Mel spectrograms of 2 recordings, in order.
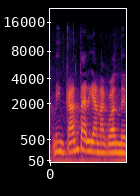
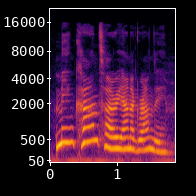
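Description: First: Said in the usual way. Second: Really mean it this time, punching "me"; excited repeat. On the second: Real, not acted. To her stream viewers, gushing over [name]: excited, higher and louder.

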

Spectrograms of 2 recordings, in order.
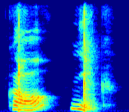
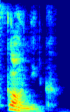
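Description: First: "konik" split as ko, nik with a pause; syllable by syllable. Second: Said in the usual way. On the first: Shown as a demonstration. Teacher showing syllables to pupils, "konik" split in two. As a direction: clap out "konik" in two beats. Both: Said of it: "Wyklaszczmy sylaby w tych wyrazach".

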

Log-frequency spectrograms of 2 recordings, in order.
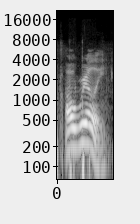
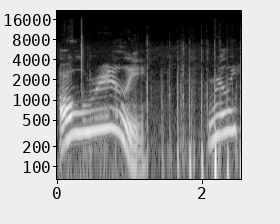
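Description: First: Surprised. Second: Very high, slow "Oh, really?"; squeaky mock disbelief. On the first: Acted. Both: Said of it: "repeated with mock shock".

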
